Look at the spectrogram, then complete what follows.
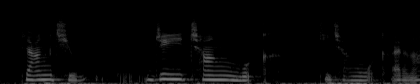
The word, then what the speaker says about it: Ji Chang-wook: dramas that have, I don't know how to pronounce his name, but the most paid actor in Korea. Wait, Jang Chi-wook. Jang Chi Ji Chang-wook.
